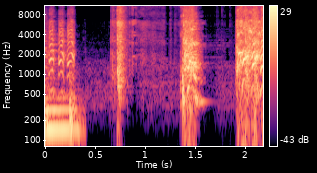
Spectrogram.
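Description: A man's loud, bleat-like screaming laugh in broken bursts: a cry that stops shortly after the start, two short bursts in the middle, then loud again near the end.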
